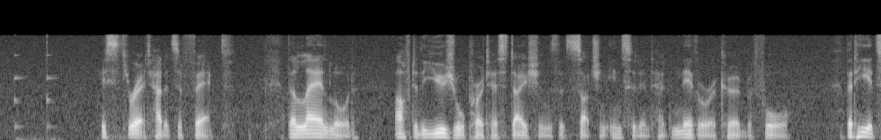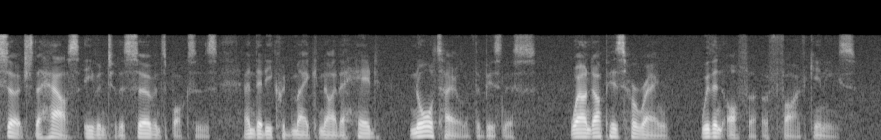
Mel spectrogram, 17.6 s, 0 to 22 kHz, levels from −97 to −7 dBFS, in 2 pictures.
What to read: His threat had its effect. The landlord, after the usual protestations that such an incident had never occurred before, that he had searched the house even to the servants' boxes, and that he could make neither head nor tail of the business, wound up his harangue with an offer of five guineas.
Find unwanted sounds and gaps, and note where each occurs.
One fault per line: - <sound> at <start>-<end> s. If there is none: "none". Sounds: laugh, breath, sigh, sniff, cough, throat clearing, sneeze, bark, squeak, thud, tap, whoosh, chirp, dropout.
- tap at 0.1-0.6 s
